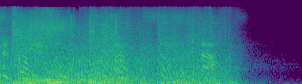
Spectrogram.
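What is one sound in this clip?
Gunfire and explosions crackle in a loud game battle.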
